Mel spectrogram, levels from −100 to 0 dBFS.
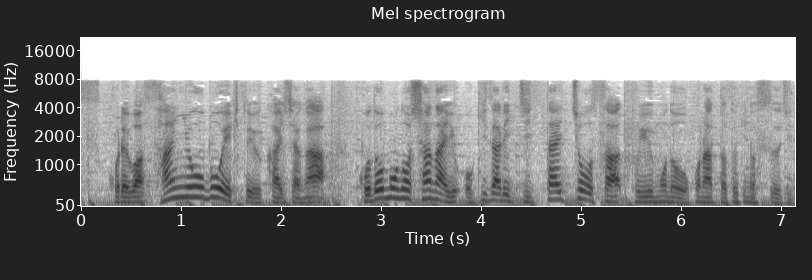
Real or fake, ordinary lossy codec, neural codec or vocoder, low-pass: real; none; none; none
